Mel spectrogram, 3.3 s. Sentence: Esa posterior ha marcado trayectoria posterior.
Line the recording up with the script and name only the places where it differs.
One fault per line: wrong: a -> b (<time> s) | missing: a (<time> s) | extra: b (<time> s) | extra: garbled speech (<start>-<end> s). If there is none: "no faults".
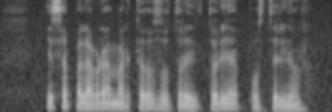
wrong: posterior -> palabra (0.7 s)
extra: su (1.5 s)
